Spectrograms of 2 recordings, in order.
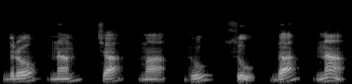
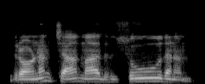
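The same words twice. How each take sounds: First: "Dro, nam, cha, ma, dhu, su, da, na" with a gap after each syllable; each syllable of "Dro, nam, cha, ma, dhu, su, da, na" detached. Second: Measured Sanskrit recitation; verse recitation. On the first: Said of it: "Ahí están las ocho". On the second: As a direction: recite it as one connected metrical line. Recites verse before counting it. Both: Shown as a demonstration.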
